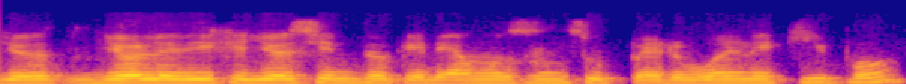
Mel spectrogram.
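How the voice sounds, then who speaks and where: A man with a Mexican accent speaks at a fairly high pitch. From Mexico. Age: 20s. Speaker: podcast co-host, clinical psychologist. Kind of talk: casual chat.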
